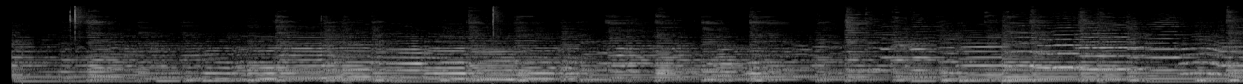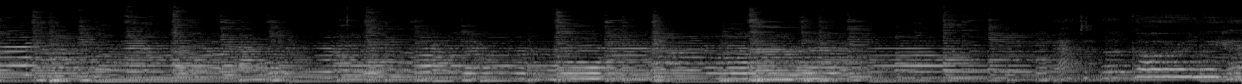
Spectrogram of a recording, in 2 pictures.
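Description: Fiddle and acoustic guitar playing a live instrumental introduction: a bowed fiddle melody over a steady guitar accompaniment.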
